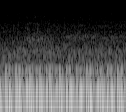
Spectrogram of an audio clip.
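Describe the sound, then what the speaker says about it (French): A motorcycle engine drones steadily nearby, a loud, low rumble with a slight rhythmic pulse that stays even throughout, heard alone with no talking. "J'ai cru entendre une moto."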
